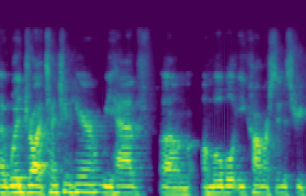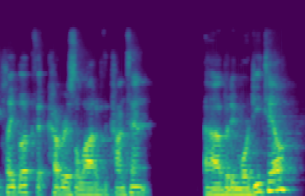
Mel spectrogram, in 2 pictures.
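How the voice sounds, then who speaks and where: A somewhat breathy man's voice at a medium pitch, with ordinary pitch variation and a fairly quick pace. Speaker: business strategy expert presenting a webinar. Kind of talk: webinar Q&A answers.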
